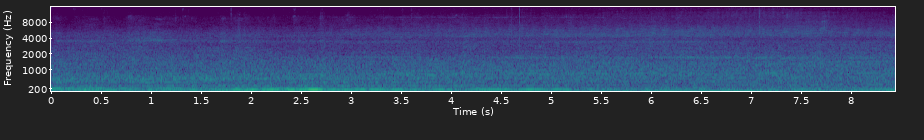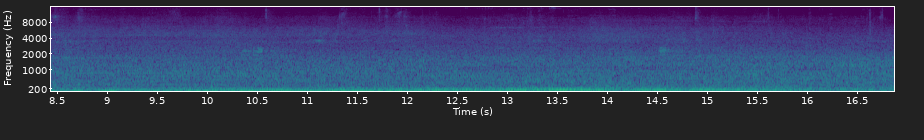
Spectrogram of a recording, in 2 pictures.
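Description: City street traffic: a low, steady hum of car engines idling and moving nearby, growing louder in the second half.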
